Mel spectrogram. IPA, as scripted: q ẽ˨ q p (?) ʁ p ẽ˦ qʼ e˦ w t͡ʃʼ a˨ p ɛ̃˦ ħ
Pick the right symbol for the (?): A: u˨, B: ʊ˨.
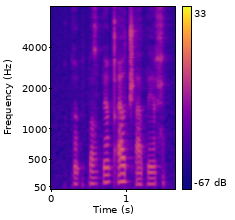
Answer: B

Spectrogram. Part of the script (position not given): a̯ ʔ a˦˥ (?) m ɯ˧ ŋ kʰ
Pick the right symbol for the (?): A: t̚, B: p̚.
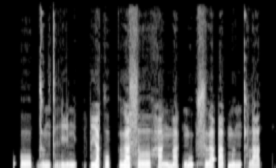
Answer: B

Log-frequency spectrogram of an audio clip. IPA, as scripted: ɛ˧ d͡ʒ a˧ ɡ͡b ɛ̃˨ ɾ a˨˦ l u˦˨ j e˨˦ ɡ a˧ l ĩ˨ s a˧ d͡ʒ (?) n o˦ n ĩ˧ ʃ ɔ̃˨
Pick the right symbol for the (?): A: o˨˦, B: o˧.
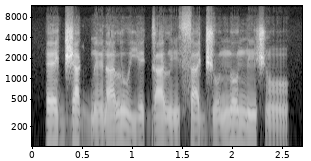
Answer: B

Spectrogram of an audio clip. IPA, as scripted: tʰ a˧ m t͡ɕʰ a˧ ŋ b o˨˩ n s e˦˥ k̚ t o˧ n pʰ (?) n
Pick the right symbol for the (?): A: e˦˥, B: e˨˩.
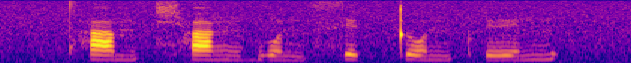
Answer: A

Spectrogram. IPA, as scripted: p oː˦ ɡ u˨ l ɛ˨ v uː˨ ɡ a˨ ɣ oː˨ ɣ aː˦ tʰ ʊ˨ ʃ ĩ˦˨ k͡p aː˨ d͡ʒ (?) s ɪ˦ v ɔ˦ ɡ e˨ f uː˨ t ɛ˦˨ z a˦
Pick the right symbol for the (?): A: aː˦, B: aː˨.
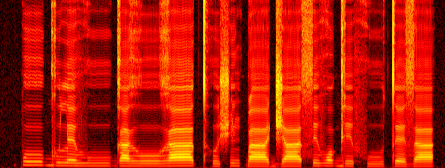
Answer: B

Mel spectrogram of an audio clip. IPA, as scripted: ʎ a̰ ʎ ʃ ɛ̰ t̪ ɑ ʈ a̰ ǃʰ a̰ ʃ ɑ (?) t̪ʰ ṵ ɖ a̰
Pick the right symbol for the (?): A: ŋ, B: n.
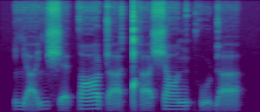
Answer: A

